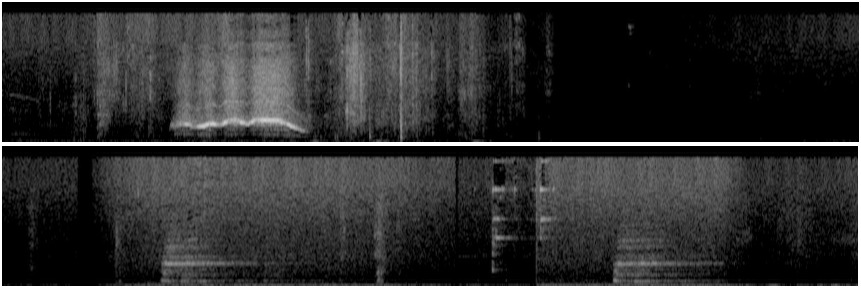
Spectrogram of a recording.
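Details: A common pheasant, upslope on a valley side in Cotswold woodland, Gloucestershire, in late September, gives harsh, ringing alarm notes in two bursts after a brief whistled note, not alarmed by walkers far below; footsteps and outdoor rumble underneath.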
